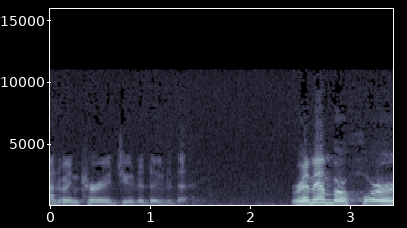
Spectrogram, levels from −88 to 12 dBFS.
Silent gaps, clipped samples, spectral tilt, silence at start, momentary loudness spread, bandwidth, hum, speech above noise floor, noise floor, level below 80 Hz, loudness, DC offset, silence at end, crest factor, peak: none; under 0.1%; -5.5 dB/octave; 0 s; 18 LU; 11.5 kHz; none; 35 dB; -53 dBFS; -58 dBFS; -18 LUFS; under 0.1%; 0 s; 16 dB; -2 dBFS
